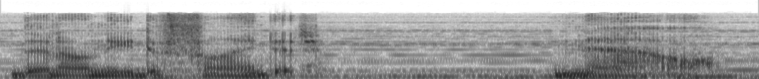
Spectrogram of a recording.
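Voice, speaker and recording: An actor playing a wry, cynical master thief in a video game, gravelly, with dry, understated sarcasm. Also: male voice, low voice, fairly even intonation, measured pace. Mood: cool, determined. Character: wry, cynical male master thief, coolly self-assured. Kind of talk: video game cutscene dialogue. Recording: music under the voice.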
